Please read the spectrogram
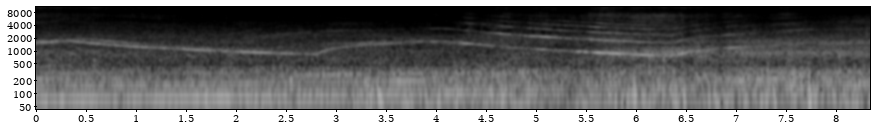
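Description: Police sirens wailing, each slow rise and fall taking about three seconds, over traffic noise. A second, higher siren sounds with the first from about halfway through.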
